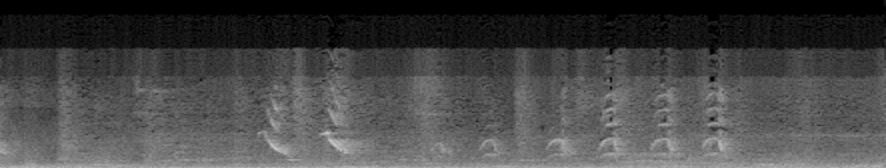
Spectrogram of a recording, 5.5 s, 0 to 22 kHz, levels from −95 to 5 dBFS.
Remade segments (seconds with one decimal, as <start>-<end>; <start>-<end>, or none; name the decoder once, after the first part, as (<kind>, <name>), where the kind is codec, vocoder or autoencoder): none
